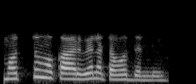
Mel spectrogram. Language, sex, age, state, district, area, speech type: Telugu, female, 18-30, Andhra Pradesh, Kadapa, rural, conversation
